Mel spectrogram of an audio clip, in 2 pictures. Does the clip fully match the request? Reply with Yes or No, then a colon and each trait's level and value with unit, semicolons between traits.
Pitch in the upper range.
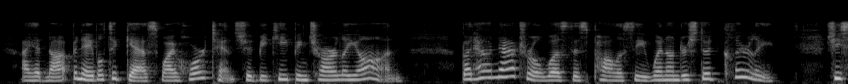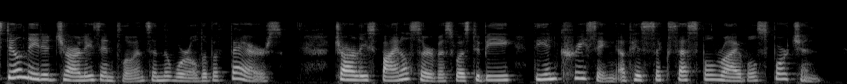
Yes: high, 205 Hz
